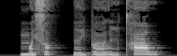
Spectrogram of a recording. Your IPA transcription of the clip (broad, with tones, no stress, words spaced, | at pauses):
mɐ˨˧jsɐ˧k̚ | e˨˥jpœː˨˧liː˨ t̪ʰaː˥w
